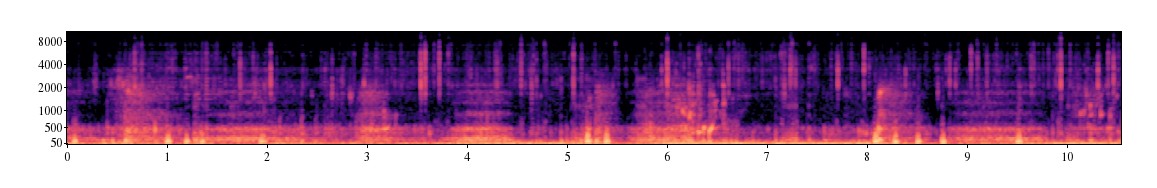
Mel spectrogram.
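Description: Underwater water noise heard through a camera housing: a low rumble of moving water with many muffled knocks and gurgles as a speared fish thrashes on the spear shaft.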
